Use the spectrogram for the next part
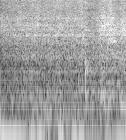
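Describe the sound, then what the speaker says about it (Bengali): Spice paste with ginger is being fried in a pan for a fish-head lentil dish, a brief close burst of sizzling and stirring over a low steady hum. "তারপর আমি ভালো করে মশলাটা কষিয়ে নেব"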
